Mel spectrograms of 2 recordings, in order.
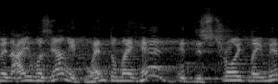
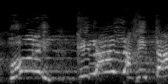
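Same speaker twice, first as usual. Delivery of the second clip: high, loud excited call; old woman calling out loud in delight; excited shout; 9 dB louder than usual. Retold or imitated. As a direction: yell across the restaurant like a thrilled grandma.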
